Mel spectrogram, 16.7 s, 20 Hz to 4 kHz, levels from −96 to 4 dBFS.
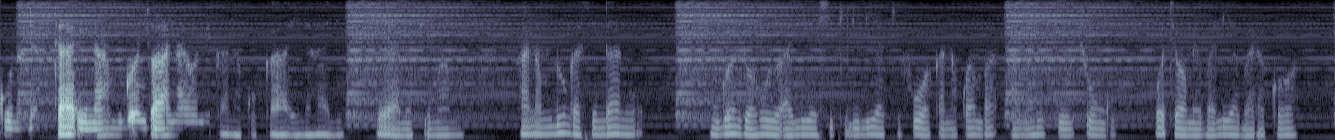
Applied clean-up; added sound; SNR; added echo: none; Crash cymbal; 15 dB; none.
